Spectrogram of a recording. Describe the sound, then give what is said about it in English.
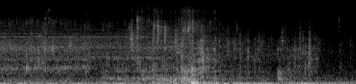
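Tap water runs steadily into a sink as cups are rinsed of a peroxide solution, a continuous splashing hiss with a brief heavier splash and knock near the middle. “In this case, with peroxide, we just need to rinse them, dry them, and store them.”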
